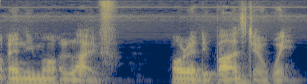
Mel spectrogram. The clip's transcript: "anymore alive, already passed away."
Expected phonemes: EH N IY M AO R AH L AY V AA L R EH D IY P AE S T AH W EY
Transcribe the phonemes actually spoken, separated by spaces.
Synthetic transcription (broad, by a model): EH N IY M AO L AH L AY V AA L R EH D IY B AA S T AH W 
